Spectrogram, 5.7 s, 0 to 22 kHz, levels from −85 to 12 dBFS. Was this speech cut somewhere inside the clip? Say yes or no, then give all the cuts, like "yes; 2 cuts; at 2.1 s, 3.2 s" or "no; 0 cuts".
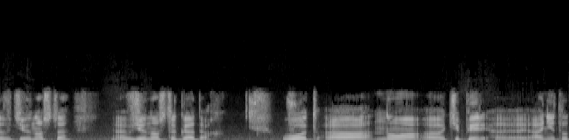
no; 0 cuts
